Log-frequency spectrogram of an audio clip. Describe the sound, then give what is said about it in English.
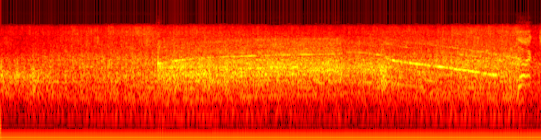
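A hovercraft engine whines faintly through the heavy, steady hiss of rain, its thin tone rising and then sliding downward in pitch, with no voices. “That's one of our hovercraft, but I don't recognize the pilot.”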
